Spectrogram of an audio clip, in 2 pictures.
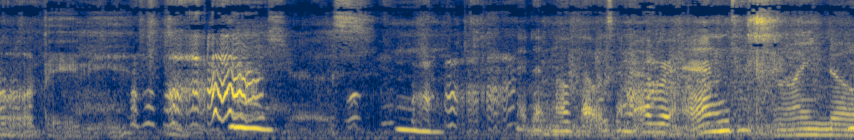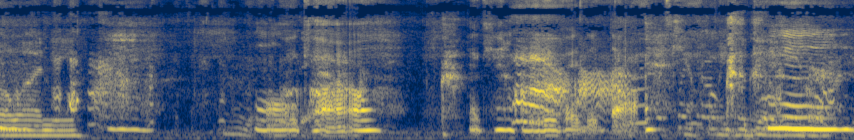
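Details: A healthy newborn's first cry just after an unmedicated natural vaginal birth of a first baby: bursts of high, wavering crying while adults talk in a small room.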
